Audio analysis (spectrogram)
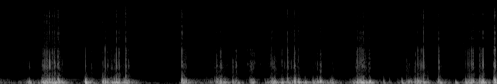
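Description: A fingertip scratches and rubs along the rolled rim of a metal tin can with a ridged lid. Close, dry scratching strokes come in irregular bursts with a deep, low-heavy body and brief bright edges, broken by a short silent pause near the middle.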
